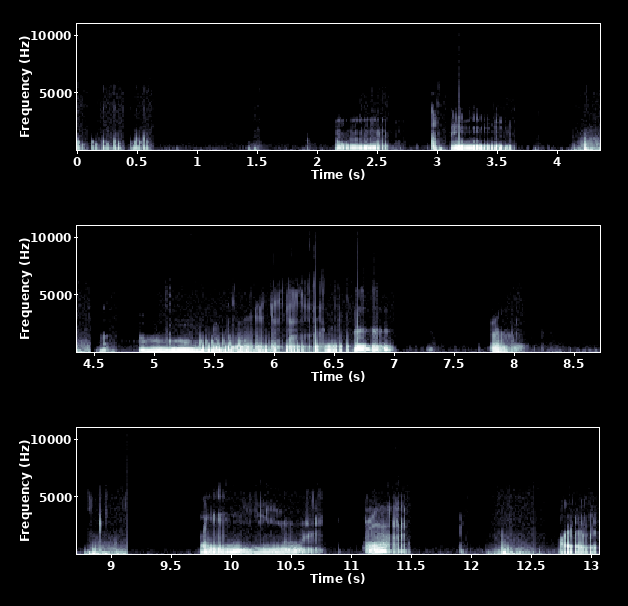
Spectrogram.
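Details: Repeated low gurgling and rumbling bursts, some drawn out over a few seconds; ordinary stomach growling (borborygmi).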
